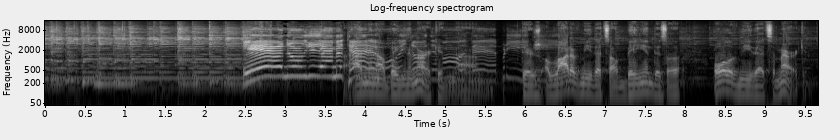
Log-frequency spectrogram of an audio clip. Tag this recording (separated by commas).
Pizzicato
